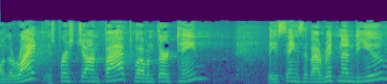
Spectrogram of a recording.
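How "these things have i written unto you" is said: ordinary delivery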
